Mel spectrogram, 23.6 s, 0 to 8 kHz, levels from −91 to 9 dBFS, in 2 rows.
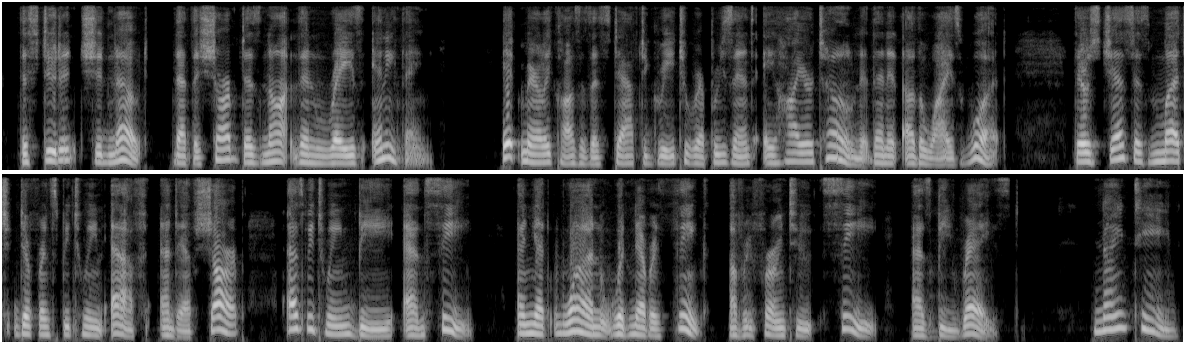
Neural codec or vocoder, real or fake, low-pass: vocoder, 44.1 kHz, 128 mel bands, Pupu-Vocoder; fake; 7.2 kHz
